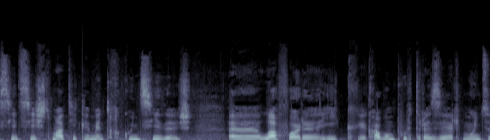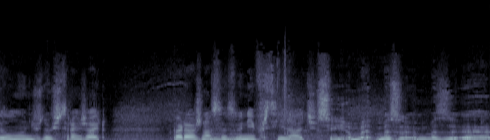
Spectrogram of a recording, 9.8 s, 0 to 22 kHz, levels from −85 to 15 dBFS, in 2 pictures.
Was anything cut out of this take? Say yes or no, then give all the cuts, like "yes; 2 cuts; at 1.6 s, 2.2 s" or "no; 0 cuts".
no; 0 cuts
